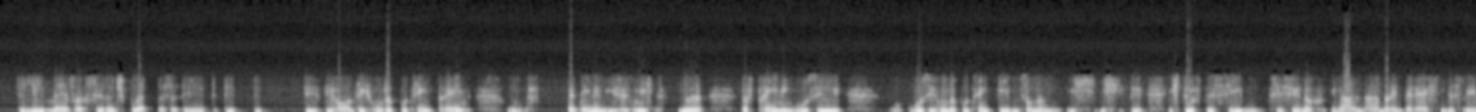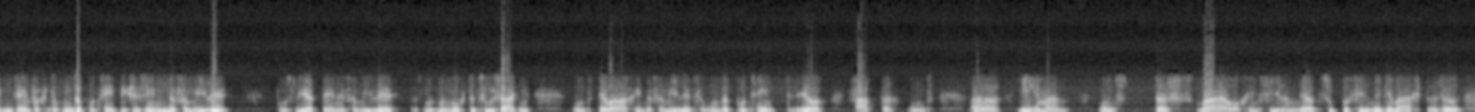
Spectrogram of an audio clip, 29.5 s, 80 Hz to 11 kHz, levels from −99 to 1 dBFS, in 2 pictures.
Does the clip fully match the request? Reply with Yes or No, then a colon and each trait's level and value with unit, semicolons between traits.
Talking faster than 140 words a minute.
Yes: fast, 190 wpm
